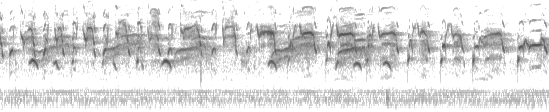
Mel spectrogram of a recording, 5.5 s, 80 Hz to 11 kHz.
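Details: Osprey at a nest on 21 August 2019, as an adult brings a fish: dense, overlapping whistled chirps with rapid up- and down-slurred notes, sounding continuously through the whole stretch with a faint low hum beneath.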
